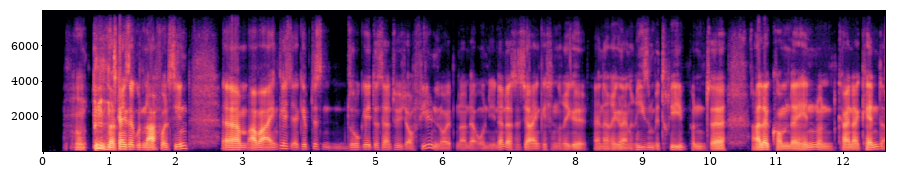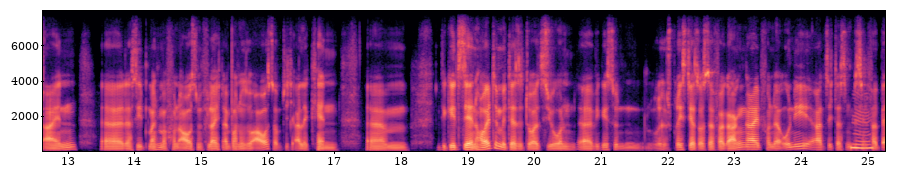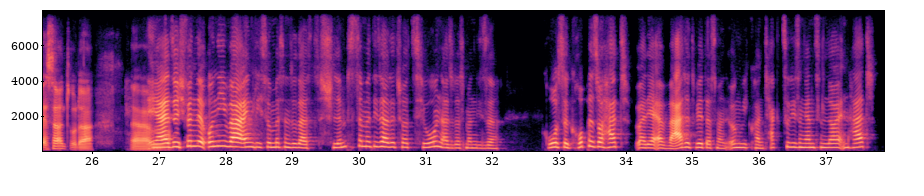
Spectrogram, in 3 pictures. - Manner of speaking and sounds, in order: throat clearing; other background noise
- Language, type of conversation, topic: German, advice, Wie äußert sich deine soziale Angst bei Treffen oder beim Small Talk?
